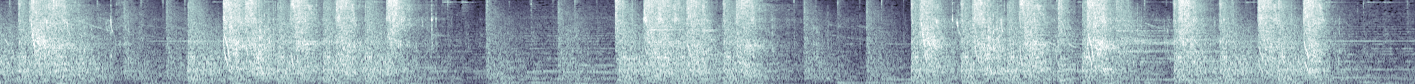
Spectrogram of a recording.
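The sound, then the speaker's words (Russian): Heavy gunfire erupts as a group of men open fire. Dense, loud volleys of shots and booms run continuously, with many overlapping bangs and no break and no voices. “Люди Фрэнкса открывают огонь.”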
